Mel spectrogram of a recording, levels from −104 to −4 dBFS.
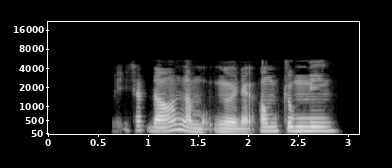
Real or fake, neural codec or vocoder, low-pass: real; none; 5.4 kHz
